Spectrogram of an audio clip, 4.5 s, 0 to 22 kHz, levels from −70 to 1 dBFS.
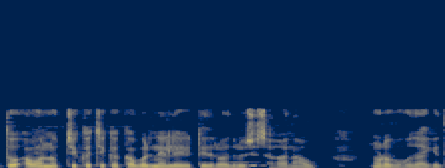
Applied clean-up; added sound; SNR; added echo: classical method Wiener filter.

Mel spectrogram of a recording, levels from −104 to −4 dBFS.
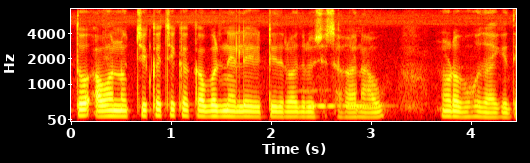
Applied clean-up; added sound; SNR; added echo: none; Glass; 15 dB; none.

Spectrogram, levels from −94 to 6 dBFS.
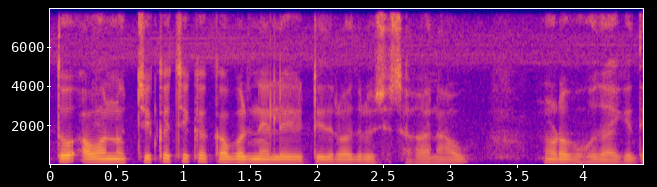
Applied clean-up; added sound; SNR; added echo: none; none; none; none.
